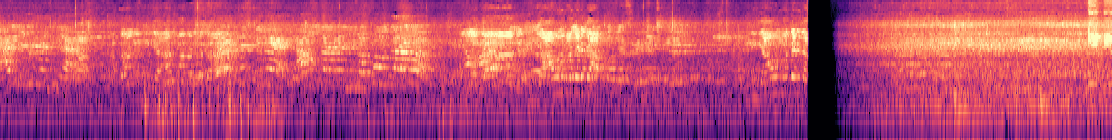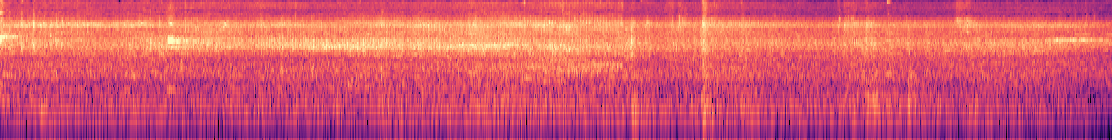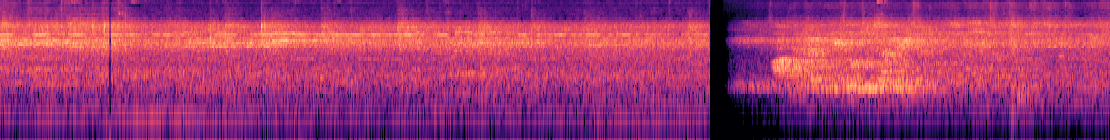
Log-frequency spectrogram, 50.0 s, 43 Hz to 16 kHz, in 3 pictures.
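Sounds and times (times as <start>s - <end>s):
traffic engine and road noise: 0.0s - 44.0s
short horn toot: 16.3s - 17.0s.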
